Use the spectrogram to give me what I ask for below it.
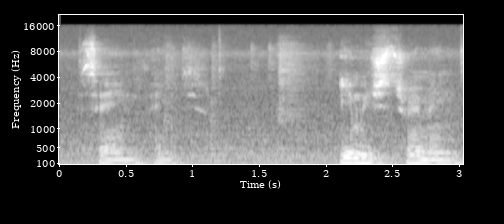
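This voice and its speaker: Through noticeable background noise and audible room echo, a man with a non-native accent speaks in a very deep, low pitch. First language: not English. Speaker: vlogger. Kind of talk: free-flowing personal monologue. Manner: halting, with frequent repetitions.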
